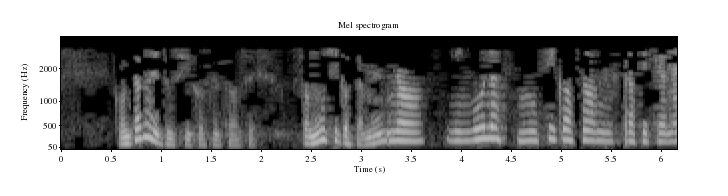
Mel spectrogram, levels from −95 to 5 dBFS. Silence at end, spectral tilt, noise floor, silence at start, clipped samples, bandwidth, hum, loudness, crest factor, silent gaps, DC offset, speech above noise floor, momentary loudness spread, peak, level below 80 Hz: 0 s; -7 dB/octave; -60 dBFS; 0.6 s; under 0.1%; 3.2 kHz; none; -30 LUFS; 18 dB; none; under 0.1%; 30 dB; 14 LU; -12 dBFS; -68 dBFS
